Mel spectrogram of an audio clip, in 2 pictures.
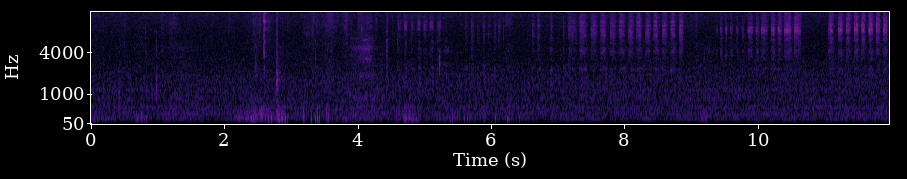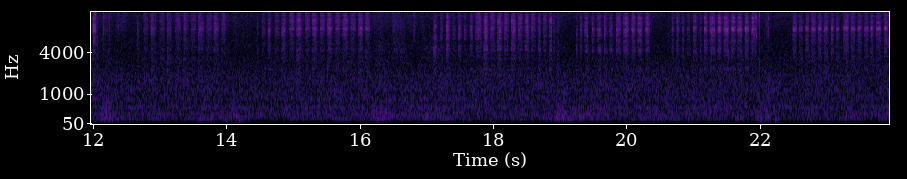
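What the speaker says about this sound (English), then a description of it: "wherever there is a dip, I am adding some graphite there" Graphite pencil shading on paper makes a close, soft scratchy rubbing that goes on in short repeated strokes with brief pauses, quiet and steady with no talking.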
